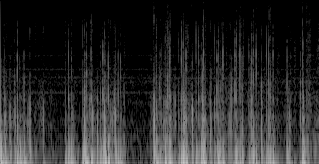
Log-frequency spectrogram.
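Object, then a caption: Suede sneaker with rubber sole. Fingertips tap and scratch the side of the upper of a hollow, empty brown suede sneaker with a white rubber sole. The result is a quick run of soft, dull, low thumps and brushing scratches in uneven bursts, with almost no ring after each touch.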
